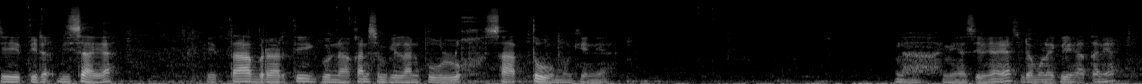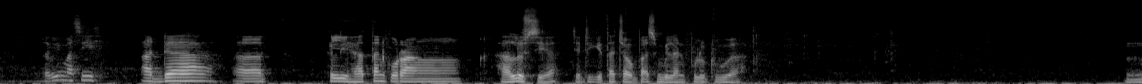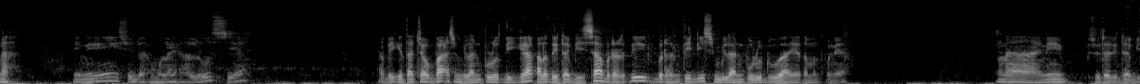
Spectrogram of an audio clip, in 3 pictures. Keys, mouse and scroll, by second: 0.2 click, 2.3 alt+`, 3.4 click, 4.3 BackSpace, 5.4 KP_1, 7.0 click, 17.7 click, 19.5 2, 20.2 Return, 27.6 click, 29.0 BackSpace, 30.5 KP_3, 34.1 click.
